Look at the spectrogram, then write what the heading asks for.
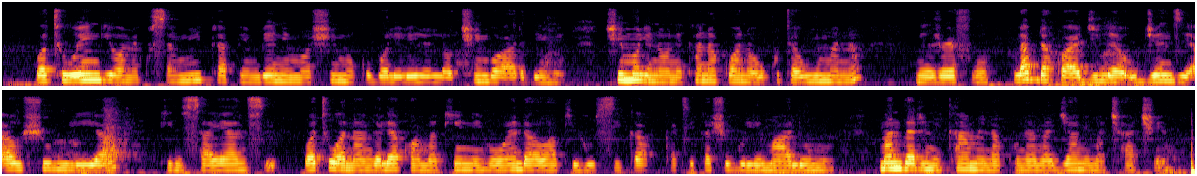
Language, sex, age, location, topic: Swahili, female, 18-24, Wajir, health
